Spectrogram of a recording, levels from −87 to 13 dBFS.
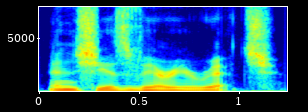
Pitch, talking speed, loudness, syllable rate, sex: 105 Hz, 240 wpm, -14 LUFS, 5.4 syllables/s, male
